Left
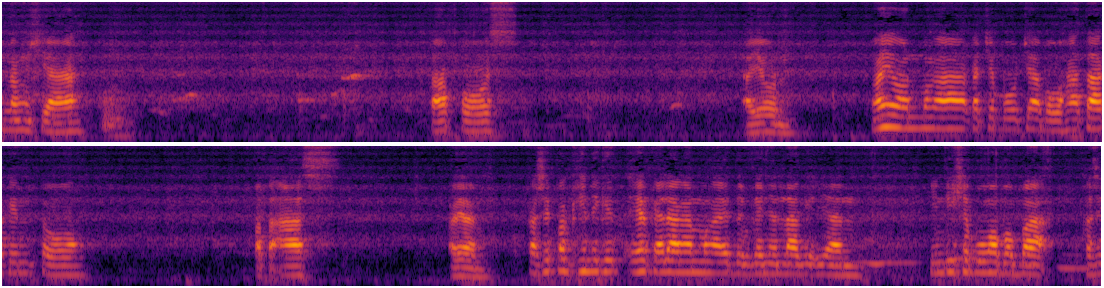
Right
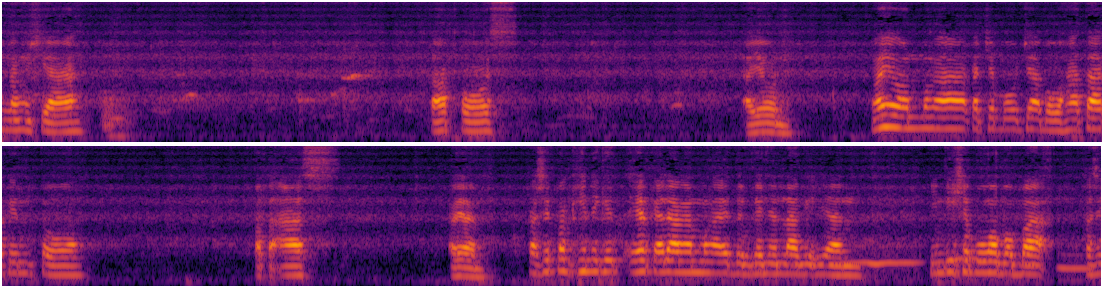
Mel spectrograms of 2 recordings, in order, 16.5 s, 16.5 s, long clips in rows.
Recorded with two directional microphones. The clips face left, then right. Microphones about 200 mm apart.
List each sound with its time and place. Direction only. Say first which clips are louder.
0.0 s speech: right 2 dB; 15° right (ahead or behind)
3.2 s a man's voice: right 2 dB; 20° right (ahead or behind)
5.6 s a man's voice: right 4 dB; 20° right (ahead or behind)
10.1 s speech: right 1 dB; 15° right (ahead or behind)
11.6 s speech: right 2 dB; 15° right (ahead or behind)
